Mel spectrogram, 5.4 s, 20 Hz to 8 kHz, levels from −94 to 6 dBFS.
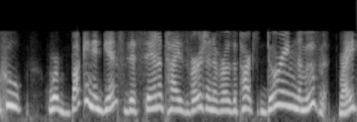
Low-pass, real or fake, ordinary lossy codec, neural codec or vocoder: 7.2 kHz; fake; AAC, 16 kbps; codec, 16 kHz in and 24 kHz out, 0.9 kbps, LongCat-Audio-Codec, fine tuned four codebook decoder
